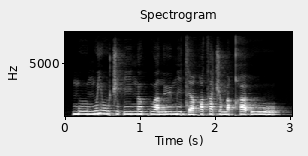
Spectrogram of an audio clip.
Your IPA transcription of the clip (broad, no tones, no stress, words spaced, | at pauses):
muːŋu juːt͡ʃiʔiːŋœ kʷaːnyːmid͡ze qœt͡sat͡ʃœmʏ qʰʏːʔuː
